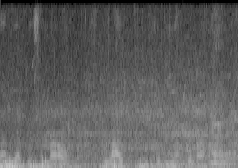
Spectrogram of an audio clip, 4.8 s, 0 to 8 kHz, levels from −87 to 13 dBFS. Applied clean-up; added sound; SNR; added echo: none; Train; -4 dB; none.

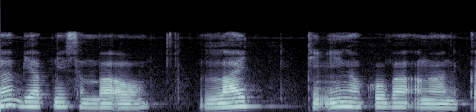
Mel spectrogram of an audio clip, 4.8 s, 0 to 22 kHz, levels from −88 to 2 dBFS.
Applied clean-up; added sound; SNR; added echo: none; none; none; none.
